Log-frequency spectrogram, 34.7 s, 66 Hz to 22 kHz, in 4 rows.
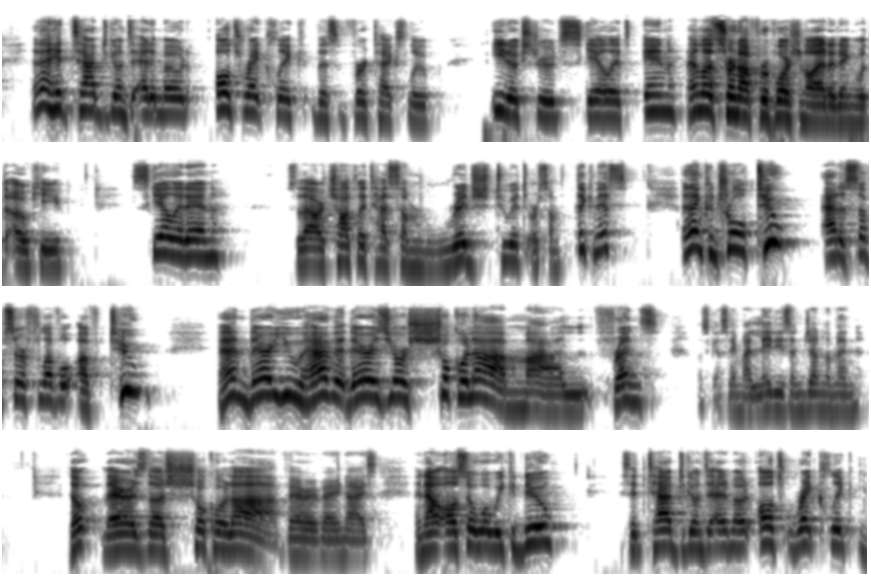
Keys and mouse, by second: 0.6 Tab, 4.8 e, 5.4 s, 8.4 o, 9.4 s, 11.6 Tab, 16.2 ctrl+2, 17.4 middle click, 23.0-25.6 drag, 27.5 KP_1, 30.4 s, 31.0 click, 32.1 Tab, 33.0 a.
